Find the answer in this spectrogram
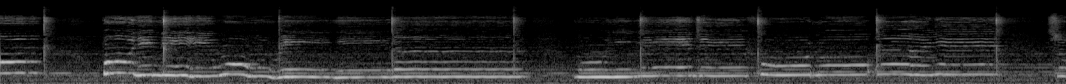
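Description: A woman singing a hymn solo, holding long sustained notes with brief breaths between phrases.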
